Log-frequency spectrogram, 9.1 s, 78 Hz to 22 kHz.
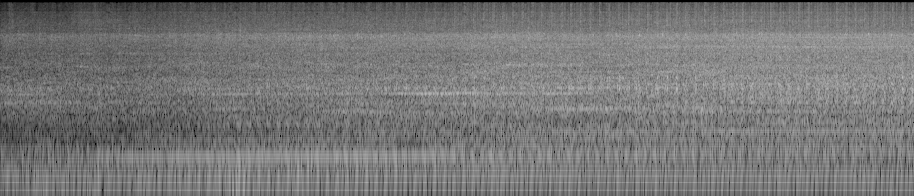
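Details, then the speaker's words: Ford F-150 "Old Green" cold start on a chilly day, not run all day: a fast, fairly even idle at elevated rpm that slowly firms up, with a quieter valvetrain and no clatter or ticking. Normal cold start idle. "how much quieter the valvetrain is on a start that's a good sign well also to the RPMs are a bit higher as well see if that if it's idle down a little bit sounds really good on startup"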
